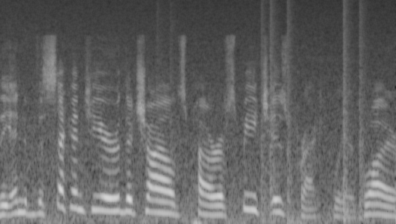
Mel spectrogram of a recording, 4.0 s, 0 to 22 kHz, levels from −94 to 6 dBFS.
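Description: No technical faults can be heard in this recording.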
